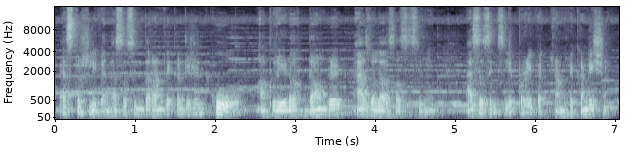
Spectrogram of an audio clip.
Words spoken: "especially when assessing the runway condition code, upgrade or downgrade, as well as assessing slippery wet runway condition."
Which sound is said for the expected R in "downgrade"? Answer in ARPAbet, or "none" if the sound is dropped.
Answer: R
